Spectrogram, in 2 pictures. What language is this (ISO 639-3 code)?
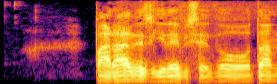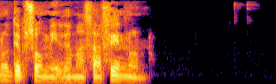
ell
